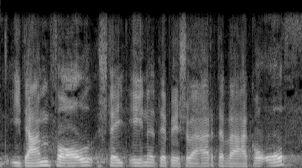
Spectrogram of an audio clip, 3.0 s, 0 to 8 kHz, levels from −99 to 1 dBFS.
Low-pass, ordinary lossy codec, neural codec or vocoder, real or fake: 7.2 kHz; none; vocoder, 22.05 kHz, 80 mel bands, Vocos; fake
